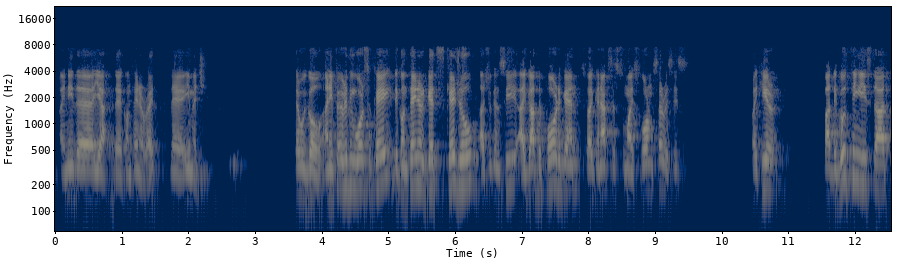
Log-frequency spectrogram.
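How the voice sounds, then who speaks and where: A man presents a live demo at a meetup, casual and excited, often restarting his phrases. His voice sits a bit high. The recording sounds muffled and lo-fi. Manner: casual, enthusiastic, many fillers and restarts. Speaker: conference speaker. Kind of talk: live tech demo talk.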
